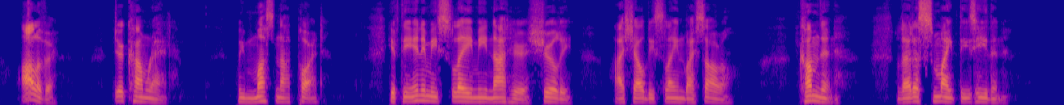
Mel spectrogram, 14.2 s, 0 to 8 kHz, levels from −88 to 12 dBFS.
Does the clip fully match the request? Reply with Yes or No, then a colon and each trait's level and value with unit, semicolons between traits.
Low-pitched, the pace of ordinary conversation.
No: low, 110 Hz; slow, 120 wpm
